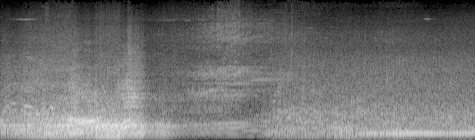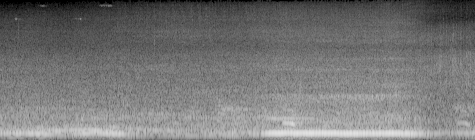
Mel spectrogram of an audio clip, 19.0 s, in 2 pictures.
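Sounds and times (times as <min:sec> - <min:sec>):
car engine droning past: 0:00.5 - 0:08.1.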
